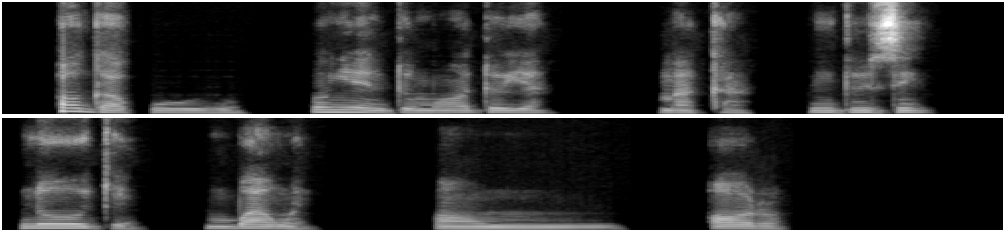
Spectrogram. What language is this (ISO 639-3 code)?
ibo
